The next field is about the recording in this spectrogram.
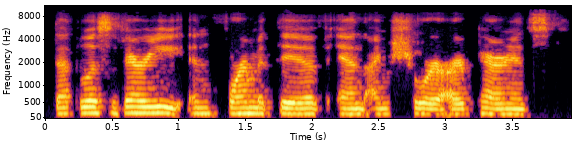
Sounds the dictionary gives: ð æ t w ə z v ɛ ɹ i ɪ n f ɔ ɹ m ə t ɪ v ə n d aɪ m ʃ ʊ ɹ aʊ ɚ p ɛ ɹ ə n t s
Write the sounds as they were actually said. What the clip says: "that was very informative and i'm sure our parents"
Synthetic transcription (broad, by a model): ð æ t w ə z v ɛ ɹ i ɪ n f ɔ ɹ m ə t ɪ v ə n d aɪ m ʃ ʊ ɹ aʊ ɚ p ɛ ɹ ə n t s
